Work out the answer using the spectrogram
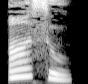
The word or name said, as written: ಆಸು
